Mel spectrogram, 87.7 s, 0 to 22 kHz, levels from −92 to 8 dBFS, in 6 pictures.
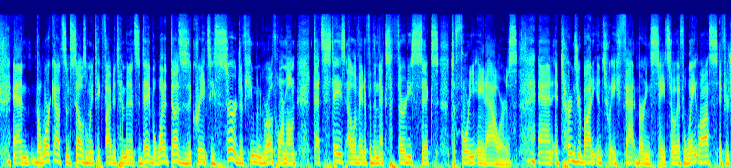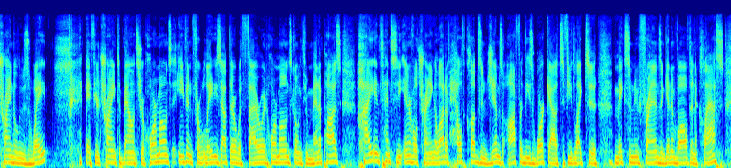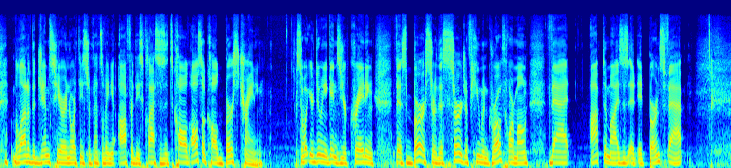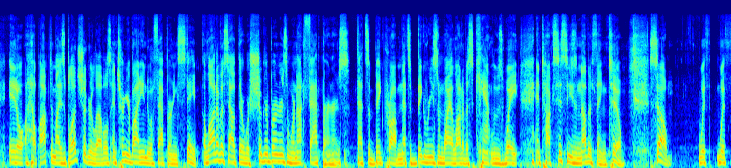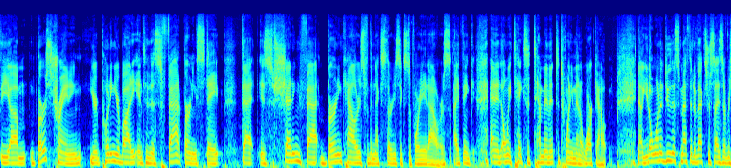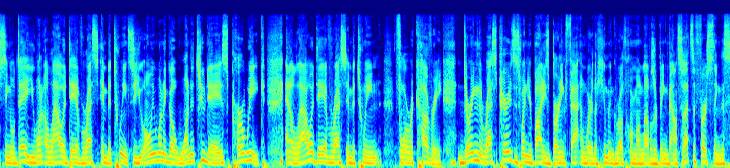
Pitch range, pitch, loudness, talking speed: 120-145 Hz, 130 Hz, -25 LUFS, 210 wpm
